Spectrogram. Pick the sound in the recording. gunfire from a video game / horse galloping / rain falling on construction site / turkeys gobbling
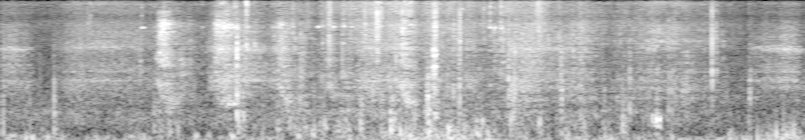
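horse galloping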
